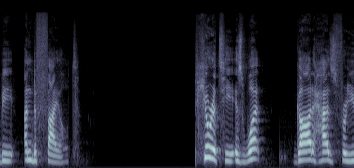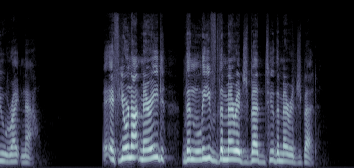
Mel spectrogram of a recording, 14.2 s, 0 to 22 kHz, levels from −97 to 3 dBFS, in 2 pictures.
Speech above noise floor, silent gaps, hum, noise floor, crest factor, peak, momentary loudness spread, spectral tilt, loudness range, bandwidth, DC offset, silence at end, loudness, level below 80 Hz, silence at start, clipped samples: over 66 dB; none; none; under -90 dBFS; 22 dB; -4 dBFS; 17 LU; -6 dB/octave; 12 LU; 15 kHz; under 0.1%; 0.85 s; -24 LUFS; -84 dBFS; 0 s; under 0.1%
